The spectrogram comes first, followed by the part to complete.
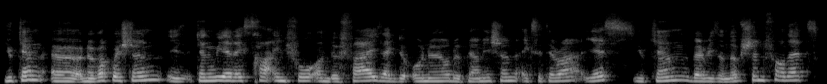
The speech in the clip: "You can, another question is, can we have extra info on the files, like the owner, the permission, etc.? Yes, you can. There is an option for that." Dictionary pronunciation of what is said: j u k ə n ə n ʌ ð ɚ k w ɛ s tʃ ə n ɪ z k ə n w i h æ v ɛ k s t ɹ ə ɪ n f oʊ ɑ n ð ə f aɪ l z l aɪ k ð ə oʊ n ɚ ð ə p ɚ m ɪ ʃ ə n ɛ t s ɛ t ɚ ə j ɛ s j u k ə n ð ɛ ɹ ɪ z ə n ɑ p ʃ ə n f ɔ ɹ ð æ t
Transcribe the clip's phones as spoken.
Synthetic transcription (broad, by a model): j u k ə n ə n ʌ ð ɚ k w ɛ s tʃ ə n ɪ z k ə n w i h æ v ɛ k s t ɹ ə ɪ n f oʊ ɑ n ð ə f aɪ z l aɪ k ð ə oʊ n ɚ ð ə p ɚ m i ʃ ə n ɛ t s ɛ t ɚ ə j ɛ s j u k ə n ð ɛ ɹ ɪ z ə n ɑ p ʃ ə n f ɔ ɹ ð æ t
